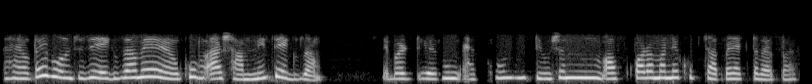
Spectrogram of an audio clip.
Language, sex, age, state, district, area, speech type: Bengali, female, 18-30, West Bengal, Cooch Behar, urban, conversation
